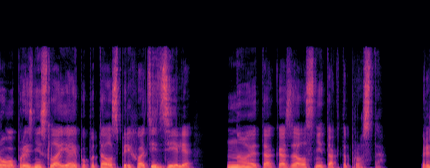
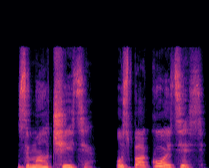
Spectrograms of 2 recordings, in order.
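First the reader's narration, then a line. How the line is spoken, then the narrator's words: Pleading cry drowned by noise. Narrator (Russian): взмолилась я, но мой возглас потонул в общем гамме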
